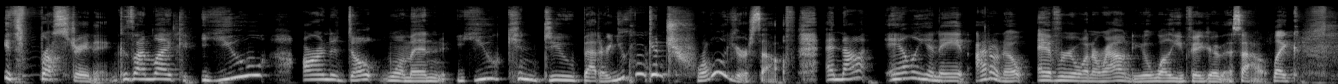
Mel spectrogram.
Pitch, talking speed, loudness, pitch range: 205 Hz, 150 wpm, -21 LUFS, 170-245 Hz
